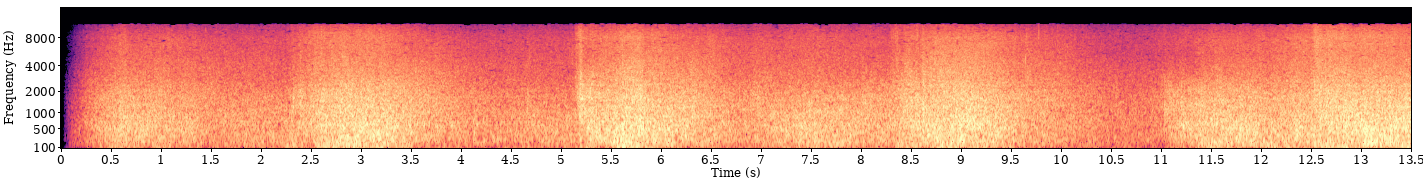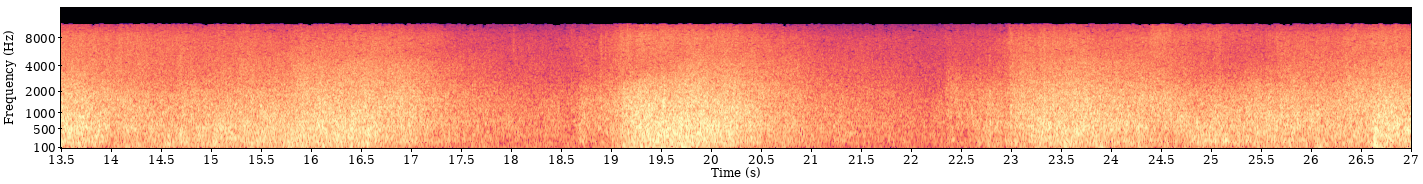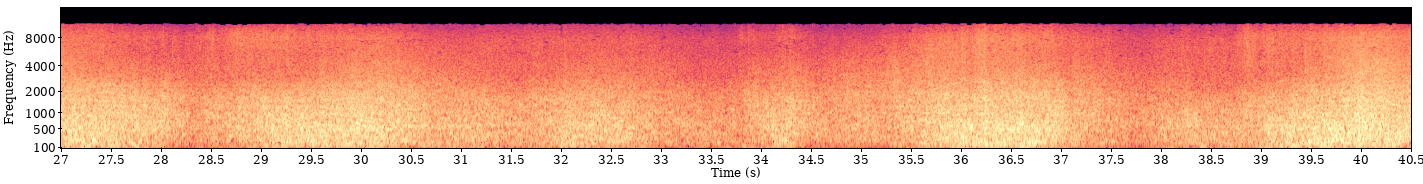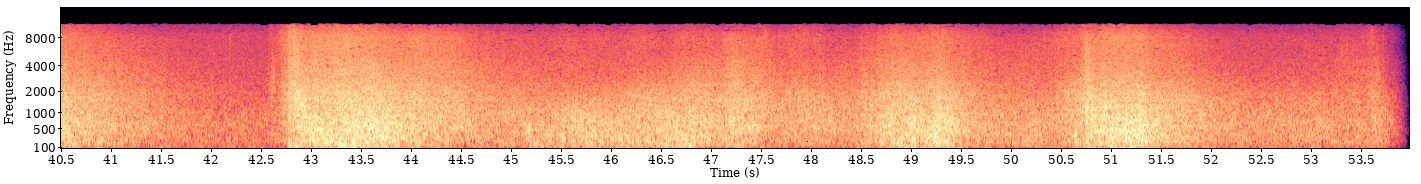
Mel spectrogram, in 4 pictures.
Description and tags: Pattaya beach recorded near the waves with Rode iXY.
beach, sea, water, waves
